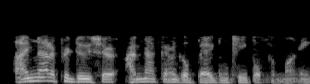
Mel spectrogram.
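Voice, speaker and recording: With a medium pitch, a man delivers his words at a very fast pace. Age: 70s. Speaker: filmmaker. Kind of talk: interview. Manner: halting.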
